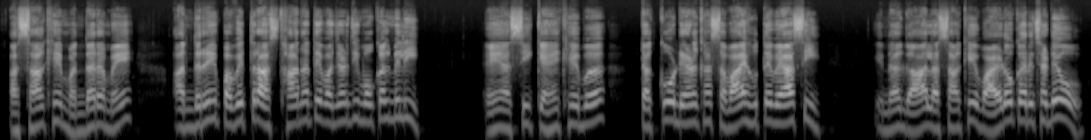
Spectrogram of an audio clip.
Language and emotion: Sindhi, surprised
